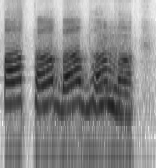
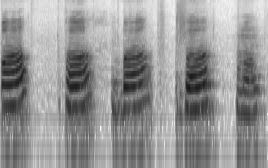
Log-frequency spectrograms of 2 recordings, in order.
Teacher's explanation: हमारे होठ आपस में चिपक रहे हैं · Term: होंठ वाले व्यंजन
